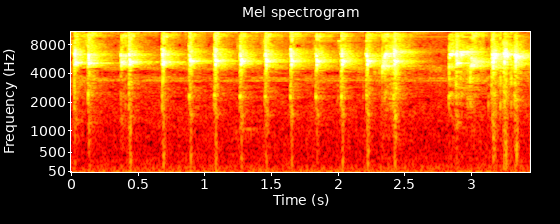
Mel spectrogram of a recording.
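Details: Lovebird lure sound, described as shrill: a rapid string of thin, high, clipped chirps, roughly two or three per second, with a brief pause before a denser cluster at the end.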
